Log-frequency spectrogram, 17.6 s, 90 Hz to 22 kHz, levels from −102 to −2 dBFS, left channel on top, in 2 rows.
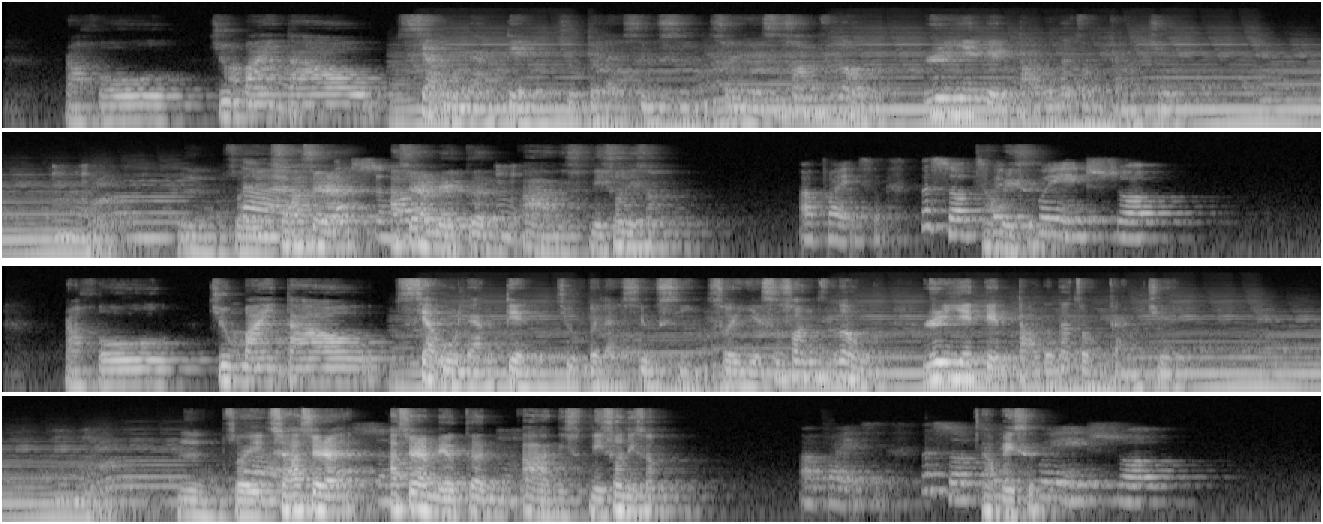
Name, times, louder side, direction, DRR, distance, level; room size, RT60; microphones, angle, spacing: voice 1, 0.4-1.1 1.4-5.8 6.1-7.9 10.0-11.1 11.4-13.2 15.3-15.6, right 4 dB, 55° right, 8 dB, 0.3 m, -30 dB
voice 2, 1.5-2.0 9.1-9.5 10.4-11.6 12.1-12.3 14.1-16.4, left 3 dB, 70° left, 5 dB, 0.4 m, -38 dB
sound 1, 2.6-10.0, equal, 25° left, 1.2 m, -33 dB
sound 2, 6.9-11.2, right 1 dB, 5° left, 0.7 m, -50 dB
4.4 x 3.0 x 3.2 m, 0.91 s
head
